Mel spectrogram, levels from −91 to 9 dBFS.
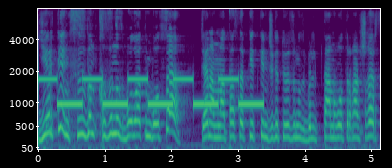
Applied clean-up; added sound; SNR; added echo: none; Alarm; 0 dB; none.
